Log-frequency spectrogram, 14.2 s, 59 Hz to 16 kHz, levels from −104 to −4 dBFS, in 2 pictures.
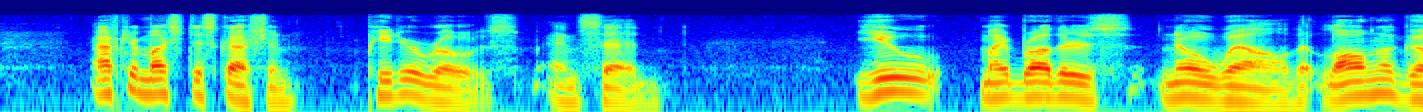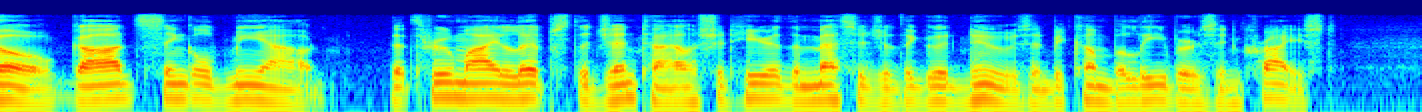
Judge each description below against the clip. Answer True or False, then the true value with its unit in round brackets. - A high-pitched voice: False (115 Hz)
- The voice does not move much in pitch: False (3.9 semitones)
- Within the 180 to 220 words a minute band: False (170 wpm)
